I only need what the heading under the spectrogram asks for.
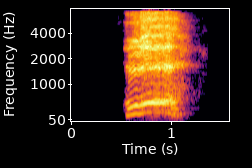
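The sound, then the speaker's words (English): A single loud sneeze with a voiced, drawn-out quality that lasts under a second and then trails off into silence, with no talking around it. “Bless you, darling.”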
